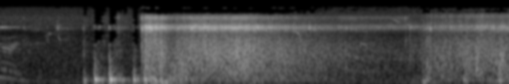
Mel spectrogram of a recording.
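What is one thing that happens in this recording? A girl splashes into a pool.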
